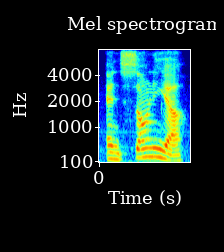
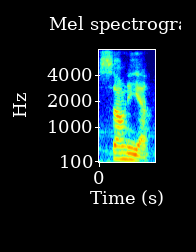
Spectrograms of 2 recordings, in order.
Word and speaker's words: Sonia: And Sonia, she said that that's how you pronounce her name, Sonia, not Sonia.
